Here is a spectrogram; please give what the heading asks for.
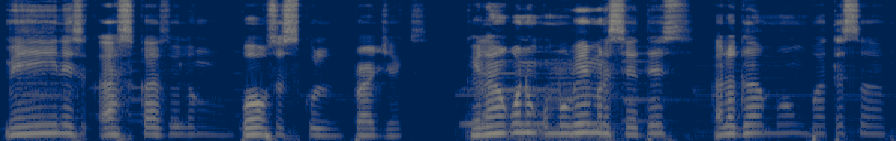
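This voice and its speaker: A man's voice: high-pitched, flat delivery, brisk, dark tone, no echo, soft background music, natural voice. Man acting a hesitant young boyfriend, dry sound. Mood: evasive. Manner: hesitant, defensive. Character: scared, evasive young student boyfriend, reluctant father. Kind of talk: radio drama acting.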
